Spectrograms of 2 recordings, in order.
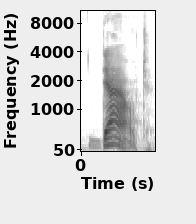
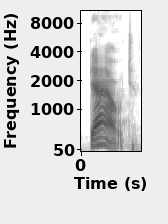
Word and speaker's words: doubt: Doubt. Doubt. Doubt. دقت کنید بی در اینجا تلفظ نمیشه.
